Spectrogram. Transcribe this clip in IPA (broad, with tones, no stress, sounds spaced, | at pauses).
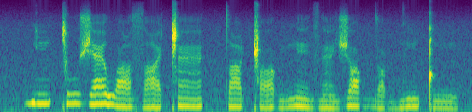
ɡ ĩ˦ ǀ u˦ ʒ æ˦ w ɒ˨ zˤ æ˨ ǁ æ̃˦ | tˤ u˨ ǁ ɒ˨ ɡ ŋ ẽ˦˨ z æ̃˨ ʒ ɒ˦ ɡ d ɒ˨ ɡ d ĩ˦ ǃ ĩ˨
